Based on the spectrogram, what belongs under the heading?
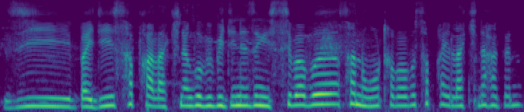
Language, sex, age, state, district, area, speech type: Bodo, female, 45-60, Assam, Baksa, rural, spontaneous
